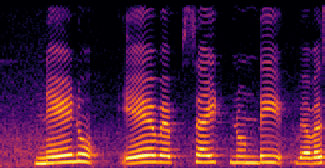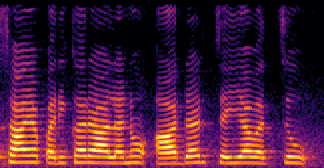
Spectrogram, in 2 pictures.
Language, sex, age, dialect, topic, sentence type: Telugu, female, 31-35, Telangana, agriculture, question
